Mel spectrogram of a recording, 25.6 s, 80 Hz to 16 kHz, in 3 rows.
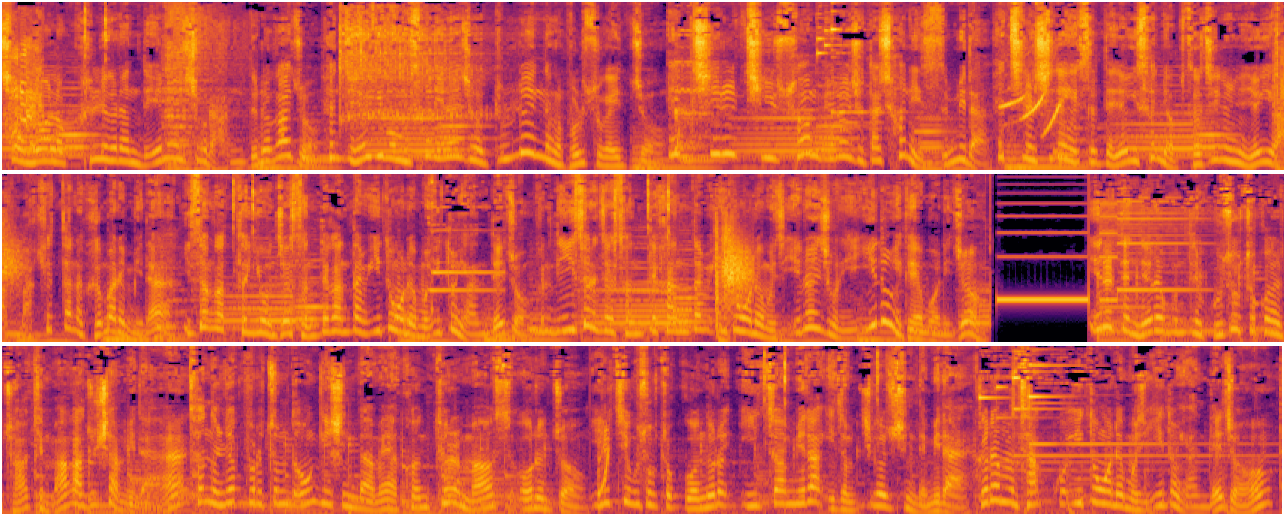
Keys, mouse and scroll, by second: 1.2 click, 2.9 scroll up 1, 3.1 middle click, 11.0-12.1 drag, 18.9 click, 20.6 click, 21.7 click, 22.6 click, 23.3 click, 24.5-25.6 drag.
